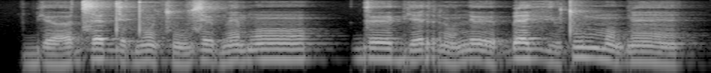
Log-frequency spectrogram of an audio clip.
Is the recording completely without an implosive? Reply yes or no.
no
